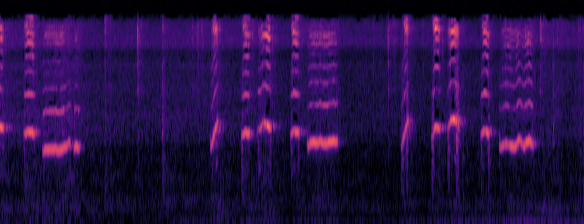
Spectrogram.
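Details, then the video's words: Domestic cockatiel performing a learned military melody, bright whistles that swoop upward then settle into sustained and slightly falling tones, two phrases split by a pause, faint background hum. "Cockatiel singing his military song"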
